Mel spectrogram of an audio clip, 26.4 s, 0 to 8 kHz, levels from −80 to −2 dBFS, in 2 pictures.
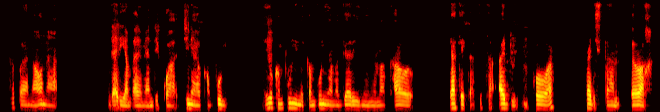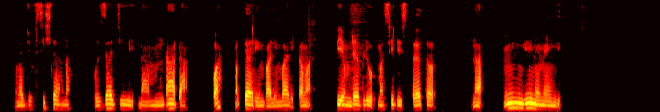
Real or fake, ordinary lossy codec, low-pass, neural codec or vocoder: real; Opus, 24 kbps; 7.2 kHz; none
